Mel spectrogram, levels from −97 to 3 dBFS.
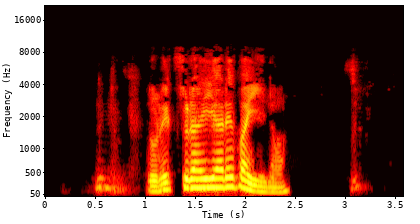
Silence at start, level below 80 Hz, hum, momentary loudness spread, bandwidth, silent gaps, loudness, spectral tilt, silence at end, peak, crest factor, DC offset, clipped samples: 0.5 s; -54 dBFS; none; 23 LU; 7.8 kHz; 2.58-2.98 s; -20 LUFS; -7 dB/octave; 0.45 s; -6 dBFS; 16 dB; under 0.1%; under 0.1%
